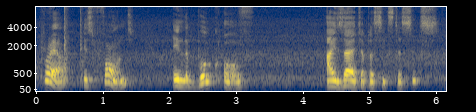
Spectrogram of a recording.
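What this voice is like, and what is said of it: African accent. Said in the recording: “my African accent”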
